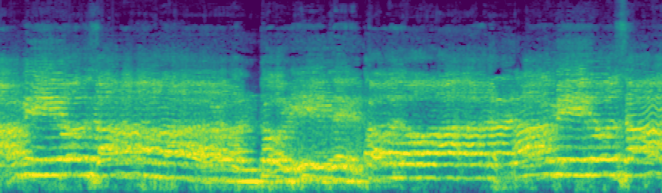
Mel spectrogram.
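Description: Several men chanting a devotional hymn together in long, held, wavering phrases.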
